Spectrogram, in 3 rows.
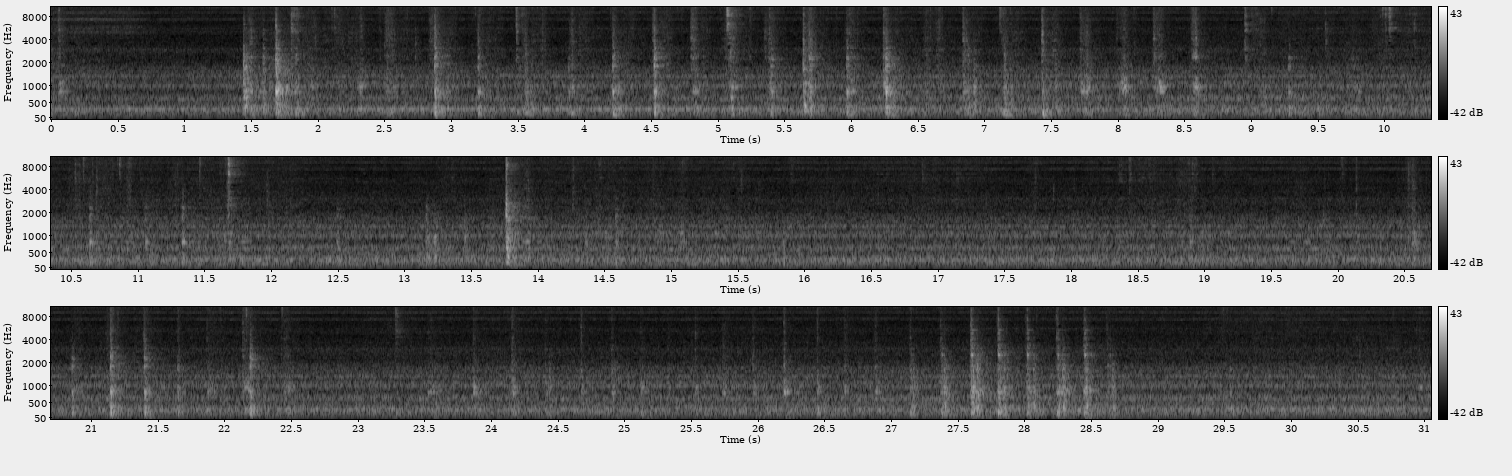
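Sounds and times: wooden spoon scraping saucepan: 1.5s - 12.0s.

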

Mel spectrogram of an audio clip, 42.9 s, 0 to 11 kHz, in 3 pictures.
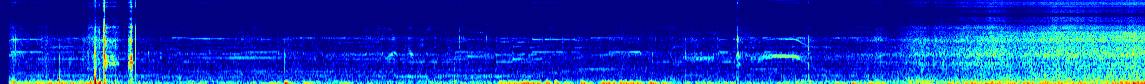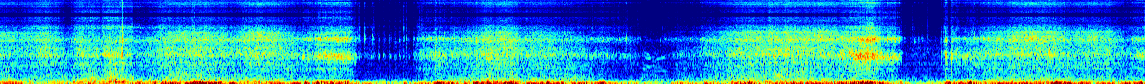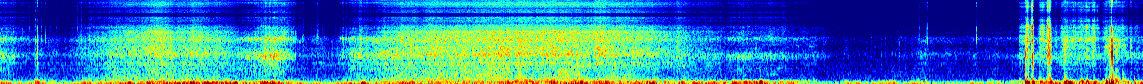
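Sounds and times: skis scraping over snow: 10.7s - 39.0s, 41.1s - 42.9s
wind buffeting microphone: 10.7s - 42.9s.

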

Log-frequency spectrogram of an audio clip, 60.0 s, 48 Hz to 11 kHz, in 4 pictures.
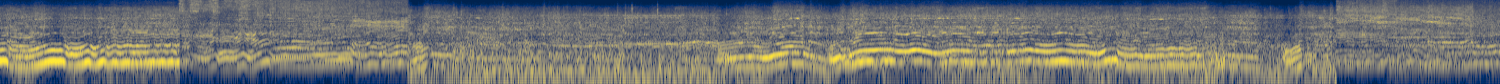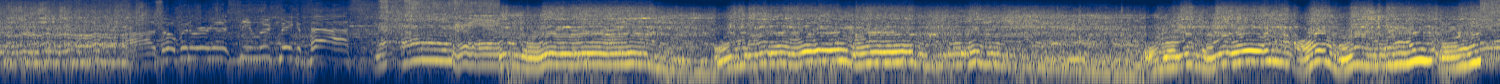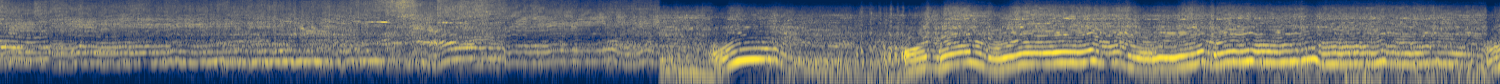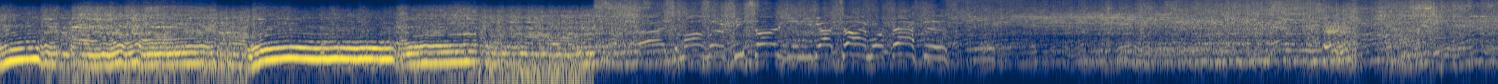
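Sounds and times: motorbike engine revving: 0.0s - 59.9s.

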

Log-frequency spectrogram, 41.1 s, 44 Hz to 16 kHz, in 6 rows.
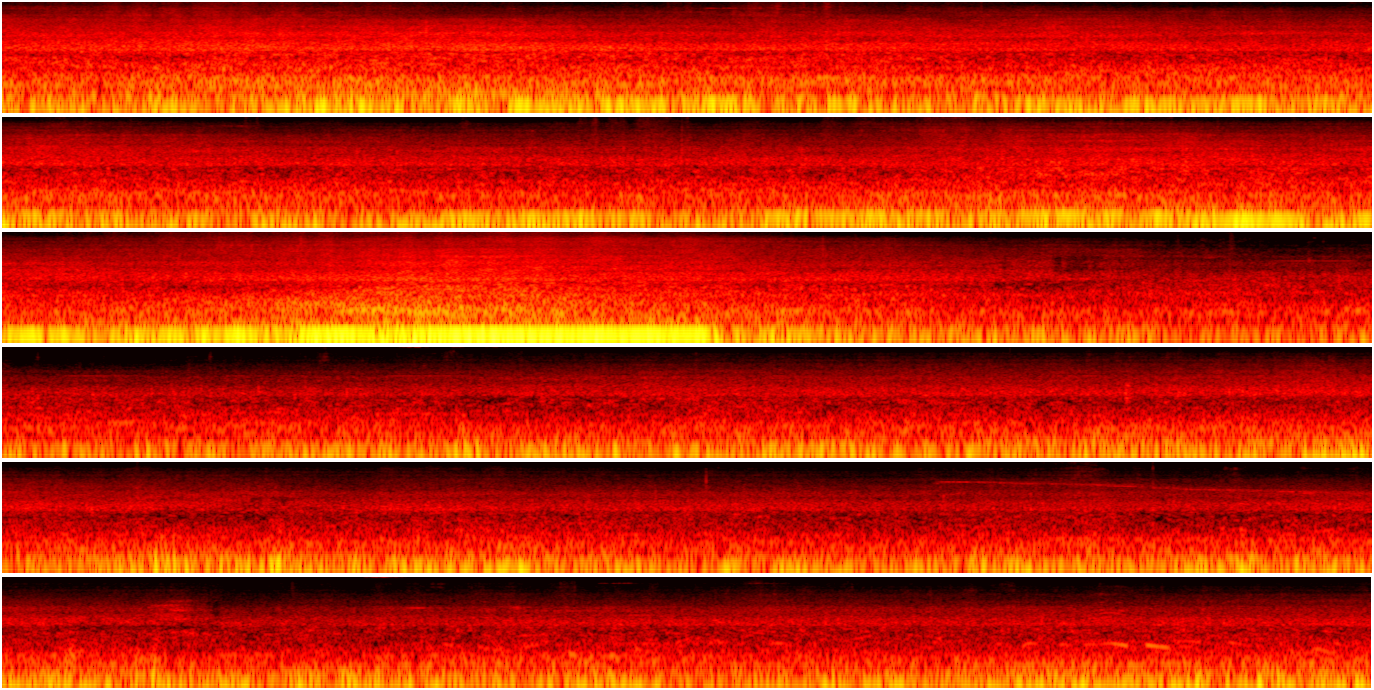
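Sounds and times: tyres hissing on wet road: 0.0s - 20.0s
low traffic rumble: 0.0s - 41.0s.

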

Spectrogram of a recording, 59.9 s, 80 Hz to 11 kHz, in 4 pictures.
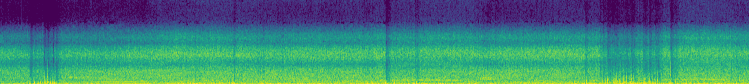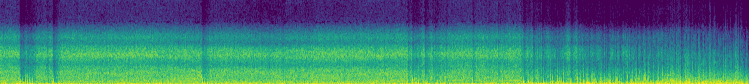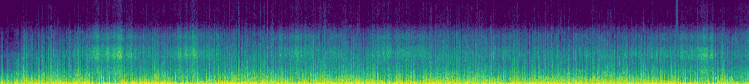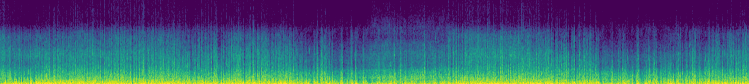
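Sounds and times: car engine at speed: 0.0s - 59.9s
tyres on road: 0.0s - 59.9s
wind buffeting microphone: 0.0s - 59.9s.

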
